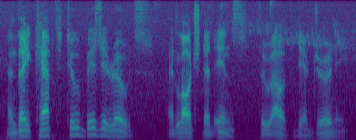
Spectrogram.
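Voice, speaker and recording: A grim, deep-voiced knight. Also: male voice, full character voice. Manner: blunt, matter-of-fact reporting. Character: grim male knight investigating counterfeiters. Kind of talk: video game cutscene acting.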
